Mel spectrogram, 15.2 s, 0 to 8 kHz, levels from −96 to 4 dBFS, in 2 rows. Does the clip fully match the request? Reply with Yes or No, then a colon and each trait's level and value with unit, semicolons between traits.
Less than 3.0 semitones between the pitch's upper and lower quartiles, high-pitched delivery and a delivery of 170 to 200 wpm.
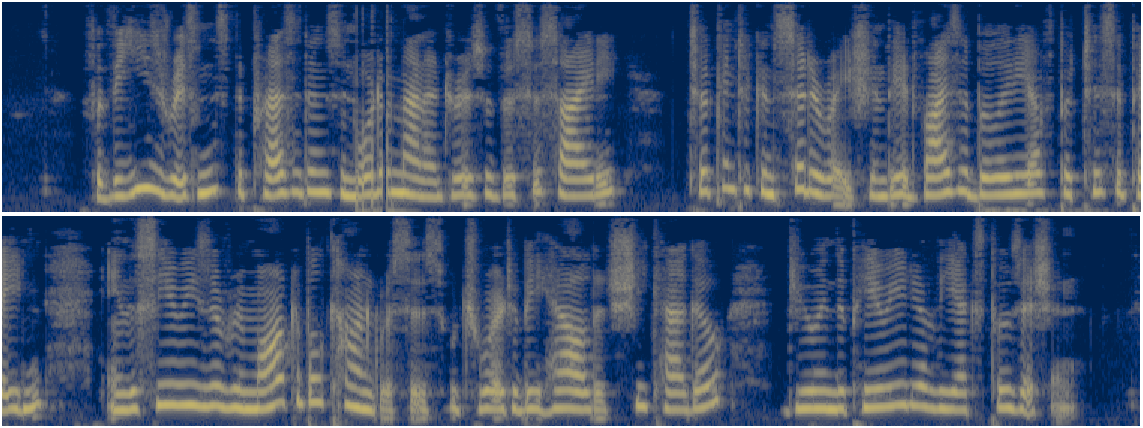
No: narrow, 2.6 semitones; very high, 260 Hz; average, 155 wpm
